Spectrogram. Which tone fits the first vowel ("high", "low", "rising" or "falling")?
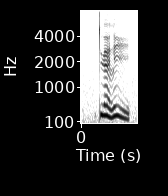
falling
